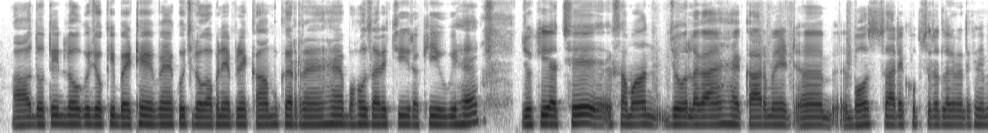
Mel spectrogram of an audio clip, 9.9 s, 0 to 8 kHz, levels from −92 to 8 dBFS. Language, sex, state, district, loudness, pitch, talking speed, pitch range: Hindi, male, Bihar, Madhepura, -14 LUFS, 135 Hz, 235 wpm, 135-140 Hz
